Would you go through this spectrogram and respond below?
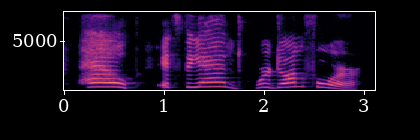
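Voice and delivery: very high, loud cry for help; terrified shout. A narrator's reading. Grandpa Joe cries out as the roof breaks, high and loud. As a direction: yell like it's the end. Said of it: "Grandpa Joe shouted".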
